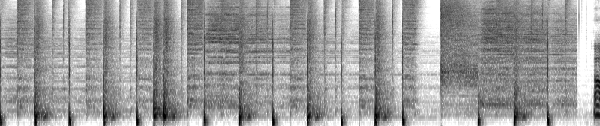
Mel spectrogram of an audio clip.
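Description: Playback of a mixed multitrack drum-kit recording: kick, snares, hi-hat and overhead cymbals in a steady groove with a kick about every half second. About seven seconds in, a cymbal wash rings out, and the playback stops shortly before the end.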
